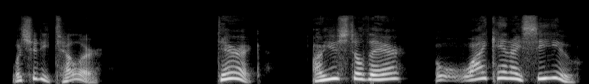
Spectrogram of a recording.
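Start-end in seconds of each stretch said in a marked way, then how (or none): 2.2-5.8 high-pitched, questioning wife; Rachel, anxious wife. A narrator's reading. Wife calling to her silent husband on the phone, anxious. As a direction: press him anxiously, pitched well up.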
